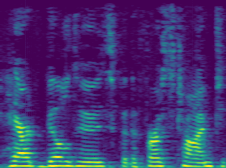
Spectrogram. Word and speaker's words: Geert Wilders: I brought Geert Wilders, or Gert Wilders, as Americans say, Geert Wilders for the first time to the U.S., to CPAC.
